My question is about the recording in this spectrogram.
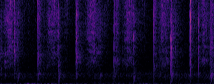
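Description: Angel oracle cards being shuffled, a faint run of many soft, crisp papery flicks and riffles in an uneven rhythm, with no talking.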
